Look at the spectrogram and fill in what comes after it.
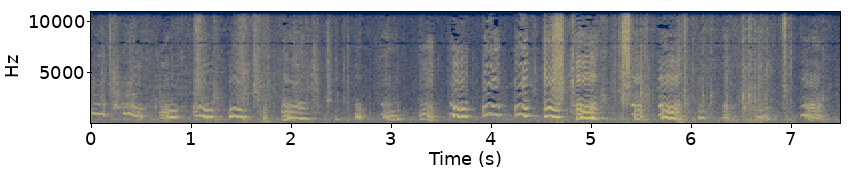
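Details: Bernese mountain dog puppy sisters whimper continuously: rapid, high, squeaky whines and yips, often falling in pitch, come about three per second with some overlap, mixed with faint rustling.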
